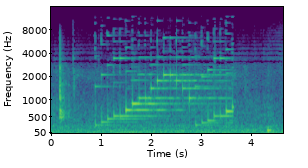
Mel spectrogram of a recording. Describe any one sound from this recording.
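A phone ringtone plays a bright melody.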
